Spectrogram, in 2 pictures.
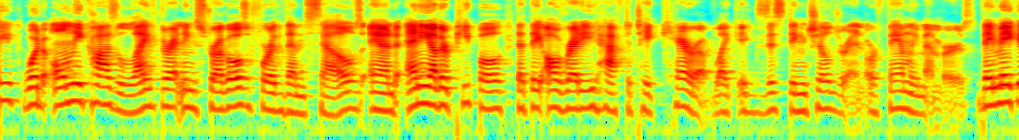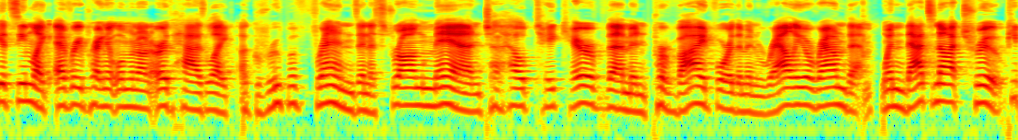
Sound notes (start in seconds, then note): none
